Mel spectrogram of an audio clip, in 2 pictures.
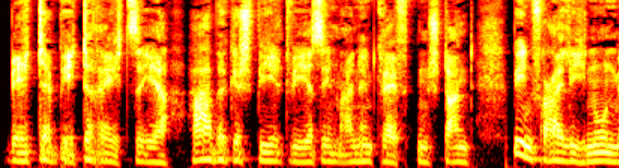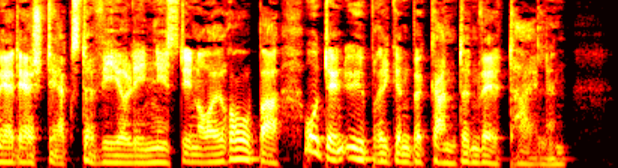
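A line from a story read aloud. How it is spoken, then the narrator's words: Small man's rasping, repulsive voice. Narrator (German): ein drei Spannen hoher, verwachsener Kerl und schnarrt mit widriger Stimme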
